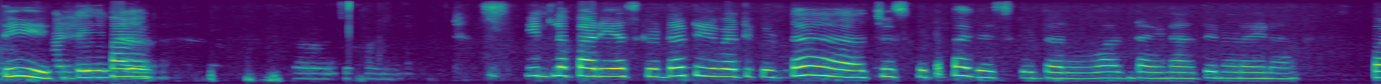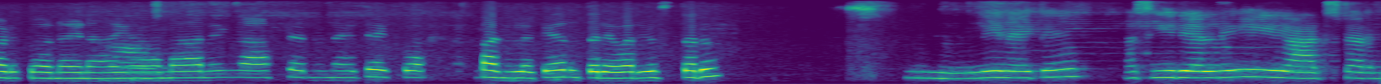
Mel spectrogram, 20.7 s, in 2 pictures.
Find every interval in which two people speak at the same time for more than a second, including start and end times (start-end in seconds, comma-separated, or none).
none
